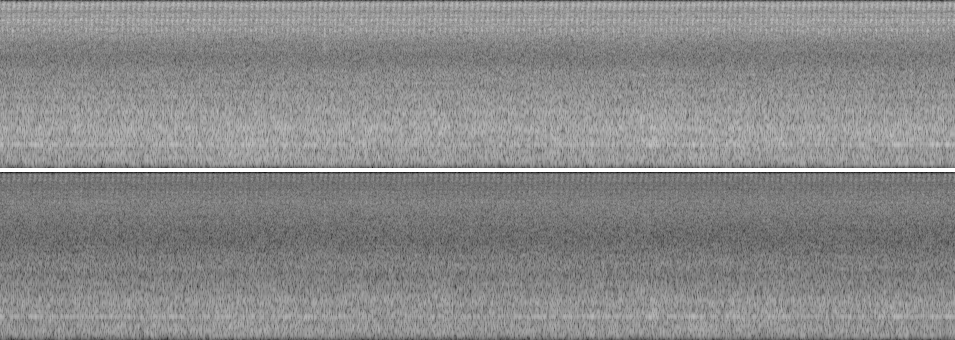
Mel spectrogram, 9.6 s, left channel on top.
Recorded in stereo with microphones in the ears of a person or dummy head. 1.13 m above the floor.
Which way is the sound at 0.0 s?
40° left (ahead or behind).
